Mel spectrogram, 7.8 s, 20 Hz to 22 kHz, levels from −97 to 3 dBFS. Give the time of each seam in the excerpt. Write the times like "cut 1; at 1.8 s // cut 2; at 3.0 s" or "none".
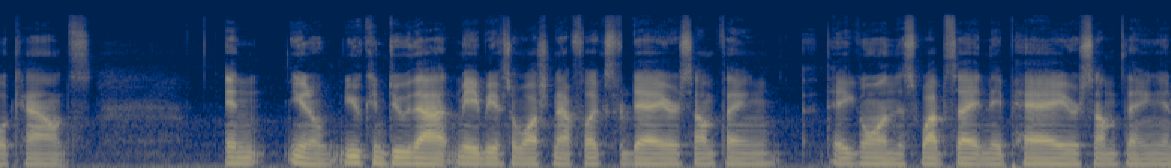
cut 1; at 3.4 s // cut 2; at 4.1 s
